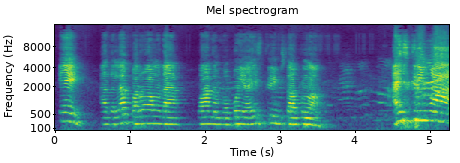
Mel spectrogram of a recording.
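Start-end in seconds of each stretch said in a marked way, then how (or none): 4.6-5.1 high, loud delighted question; light up at the word ice cream; excited surprise. Acted. Tinku thrilled by Froggy's ice cream offer, surprised.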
